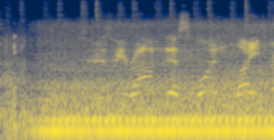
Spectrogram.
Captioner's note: laughing; boat engine running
